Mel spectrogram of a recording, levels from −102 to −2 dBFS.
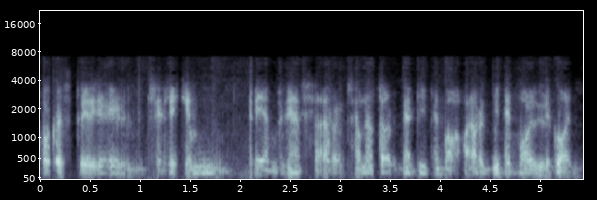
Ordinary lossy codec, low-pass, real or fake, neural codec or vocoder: MP3, 64 kbps; 7.2 kHz; fake; codec, 24 kHz, 1.5 kbps, HILCodec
